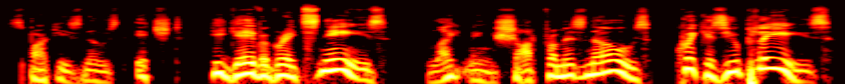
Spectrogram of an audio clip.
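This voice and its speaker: A man narrates a rhyming picture book as its author, dramatically and unhurriedly. His voice swings widely and has a husky grain, recorded close and dry. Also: on the high side, takes it slowly, dry recording. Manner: dramatic, expressive storytelling. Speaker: author reading own children's book.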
